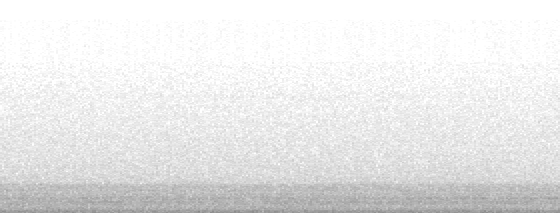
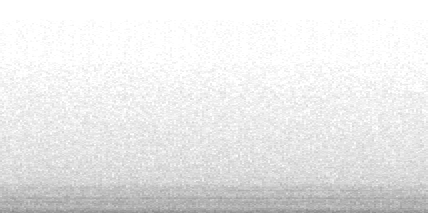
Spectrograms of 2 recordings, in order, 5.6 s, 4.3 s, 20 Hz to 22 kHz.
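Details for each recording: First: Yaesu FT-101E radio given full power after bypassing the dim bulb tester. A quiet, steady airy hiss with no knocks or rattles: its cooling fan is running normally. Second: Yaesu FT-101E transceiver first power-up through dim bulb tester, lower sideband, 25 kHz marker, full volume and RF gain: only a flat low steady hiss, no marker tone; receiver not passing signal, signal injection next.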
